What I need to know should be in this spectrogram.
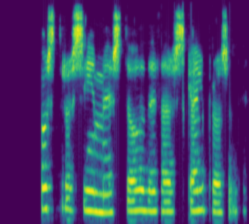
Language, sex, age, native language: Icelandic, female, 12, Icelandic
